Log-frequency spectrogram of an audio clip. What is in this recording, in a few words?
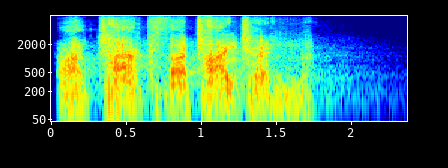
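vox attack male; smite; zeus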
